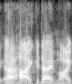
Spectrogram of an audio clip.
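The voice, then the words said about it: Put-on Australian accent. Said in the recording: “I sound like an Australian.”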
